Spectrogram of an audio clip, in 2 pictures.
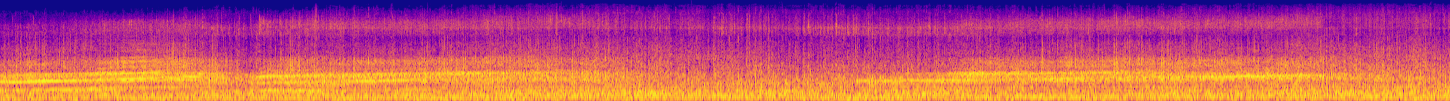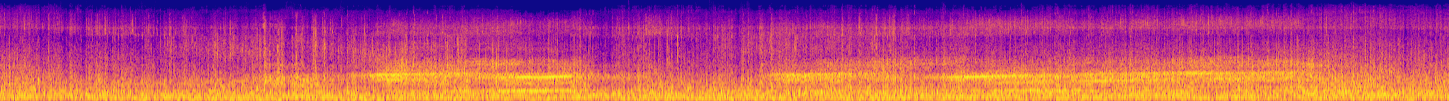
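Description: Car engine heard from an onboard camera on a race track, climbing in pitch under load again and again and dropping back between climbs, under a heavy rumble of wind on the microphone.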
